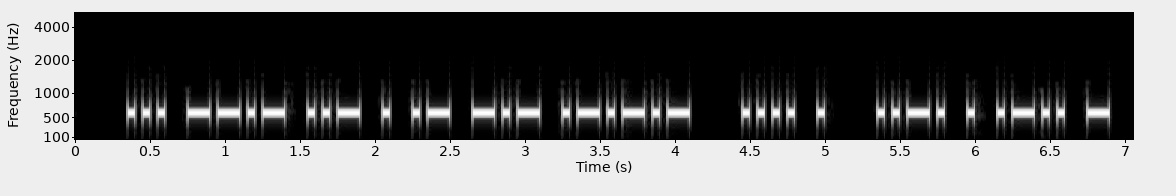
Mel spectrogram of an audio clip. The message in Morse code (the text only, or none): SQUEAK. HE FELT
